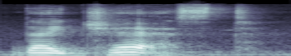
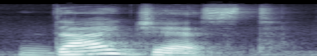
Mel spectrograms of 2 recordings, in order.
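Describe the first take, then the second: First: DiGEST, stressed on the second syllable; light di, strong GEST in digest; verb stress. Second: DIgest, stressed on the first syllable; noun stress. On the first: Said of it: "verbs are stressed on the second syllable". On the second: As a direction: punch DI in Digest, then fall. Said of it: "nouns are stressed on the first syllable". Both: Shown as a demonstration.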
